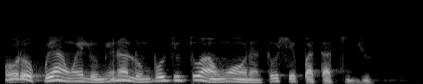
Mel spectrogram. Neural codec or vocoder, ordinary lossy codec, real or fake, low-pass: none; Opus, 24 kbps; real; 3.6 kHz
